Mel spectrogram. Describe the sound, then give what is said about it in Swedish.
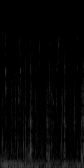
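Someone chewing a mouthful of porridge, soft wet smacking and mashing sounds repeating in an irregular rhythm, with no talking. “Att prova en tugga.”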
